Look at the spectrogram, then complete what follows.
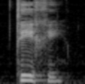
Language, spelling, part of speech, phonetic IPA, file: Ukrainian, тихий, adjective, [ˈtɪxei̯], Uk-тихий.ogg
- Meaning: quiet, peaceful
